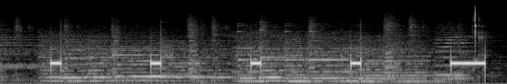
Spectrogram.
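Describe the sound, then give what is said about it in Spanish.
Radio half-hourly time signal pips: four short, evenly spaced high beeps about a second apart, then a fifth, longer pip, sounding loud and clear over a steady tonal background. “por mucho que sea típico de todas las radios prácticamente del mundo que yo conozca, de que cada media hora suenan los pitidos”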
